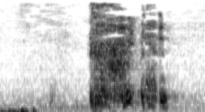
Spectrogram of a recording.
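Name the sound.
coughing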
